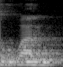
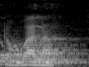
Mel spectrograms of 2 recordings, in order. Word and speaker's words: Ogwal: But I should know and be able to pronounce Ogwal properly, not Ogwala.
